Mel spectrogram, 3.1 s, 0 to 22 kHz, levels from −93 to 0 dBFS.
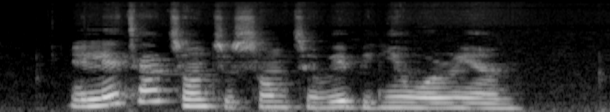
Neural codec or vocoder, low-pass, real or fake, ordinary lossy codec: none; 19.8 kHz; real; none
